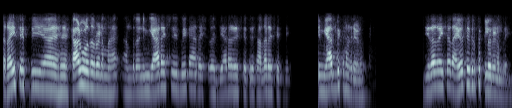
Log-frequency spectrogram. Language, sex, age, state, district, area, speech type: Kannada, male, 18-30, Karnataka, Belgaum, rural, conversation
